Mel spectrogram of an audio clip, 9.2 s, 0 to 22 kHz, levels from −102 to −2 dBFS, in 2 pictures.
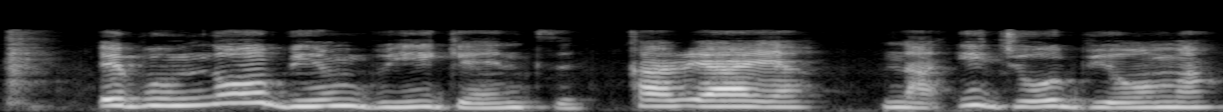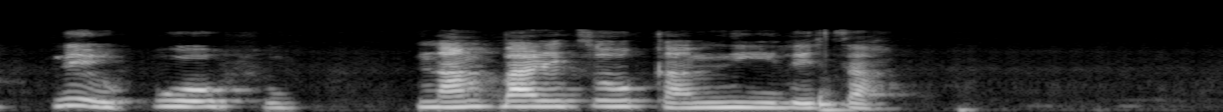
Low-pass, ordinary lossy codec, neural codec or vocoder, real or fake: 7.2 kHz; none; codec, 16 kHz, 16 kbps, FreqCodec, smaller model; fake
